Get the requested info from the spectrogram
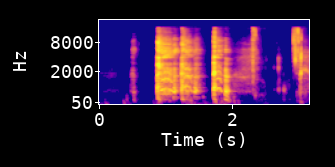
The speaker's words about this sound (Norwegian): Det var første hosten i denne podkasten.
